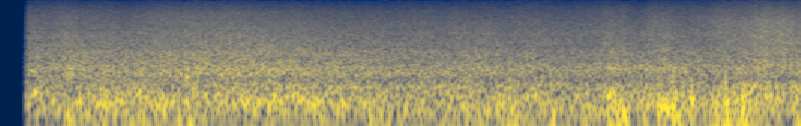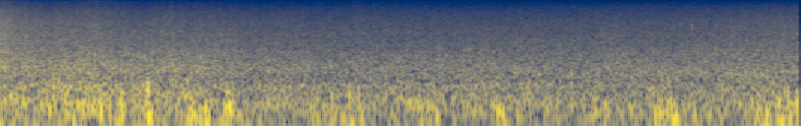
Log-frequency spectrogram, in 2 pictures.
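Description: Continuous loud roar of surging seawater as the onrushing high tide fills a large sea cave on the beach known as Merlin's Cave, with a broad wash swelling around the middle before settling back into a steady rushing churn; no voices are heard.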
